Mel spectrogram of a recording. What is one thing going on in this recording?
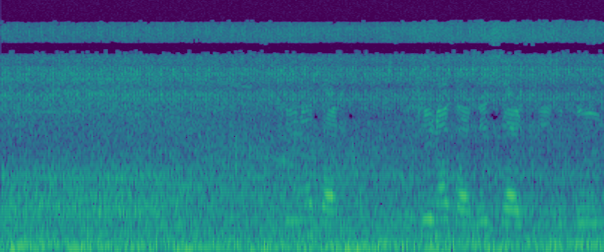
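A pickup truck engine rumbles as the truck rolls up close and stops.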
